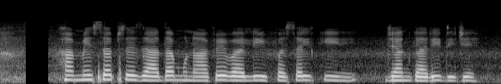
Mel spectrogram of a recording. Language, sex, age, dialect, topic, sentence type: Hindi, female, 25-30, Marwari Dhudhari, agriculture, question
